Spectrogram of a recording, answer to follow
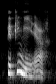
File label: "pépinière", French; nursery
